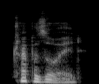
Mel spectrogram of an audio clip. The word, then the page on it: trapezoid: Australian English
